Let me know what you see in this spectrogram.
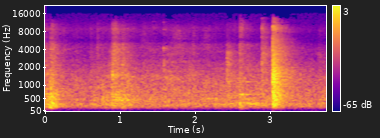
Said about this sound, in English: Maybe just close the door. Just close. It's not closed. It's not closed.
